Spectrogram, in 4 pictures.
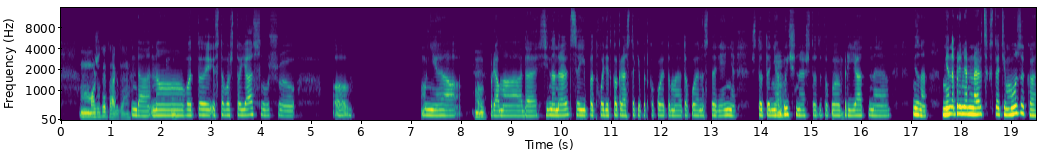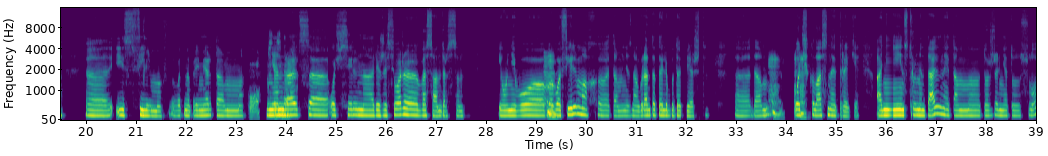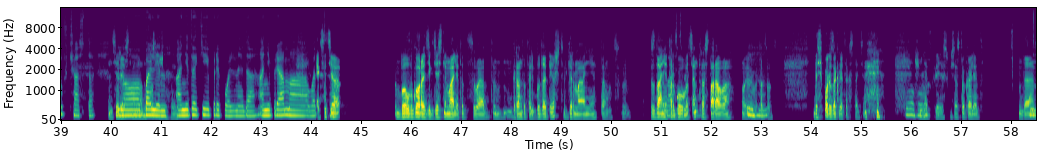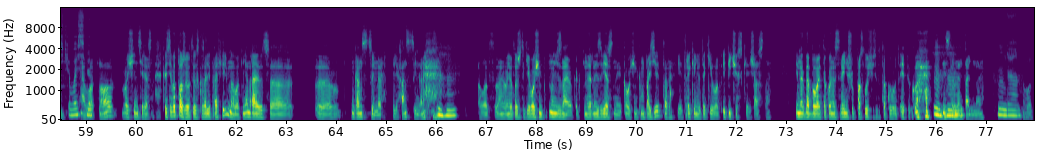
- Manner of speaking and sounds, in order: other background noise; stressed: "блин"; chuckle; surprised: "Ого!"; tsk; chuckle; chuckle
- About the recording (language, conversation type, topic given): Russian, unstructured, Какая музыка поднимает тебе настроение?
